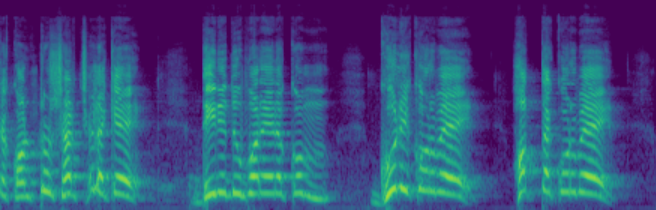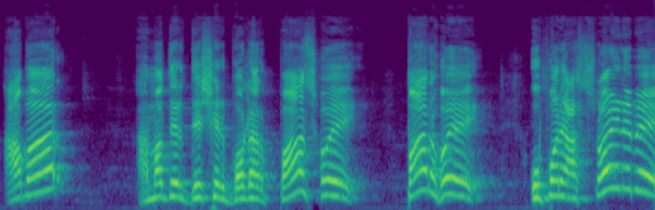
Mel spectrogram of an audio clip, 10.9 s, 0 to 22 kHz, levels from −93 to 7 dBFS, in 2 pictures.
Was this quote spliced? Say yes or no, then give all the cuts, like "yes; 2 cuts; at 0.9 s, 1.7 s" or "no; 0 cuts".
no; 0 cuts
